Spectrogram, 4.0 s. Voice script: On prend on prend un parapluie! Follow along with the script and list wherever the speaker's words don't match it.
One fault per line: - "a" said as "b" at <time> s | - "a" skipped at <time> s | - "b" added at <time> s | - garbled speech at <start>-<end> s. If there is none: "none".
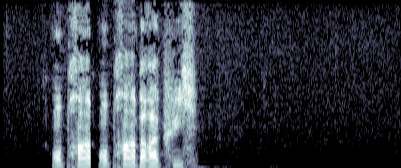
none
